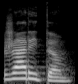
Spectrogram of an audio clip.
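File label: "жаритӧм", Komi, female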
